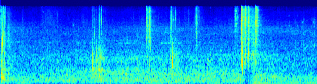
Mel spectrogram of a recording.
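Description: Honor guards' rifle and marching drill: a series of sharp clacks from rifles being handled and boots striking the stone pavement. One comes at the start, a pair near two seconds in, two more around three seconds, and a quick cluster near five seconds, over a steady background hum.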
